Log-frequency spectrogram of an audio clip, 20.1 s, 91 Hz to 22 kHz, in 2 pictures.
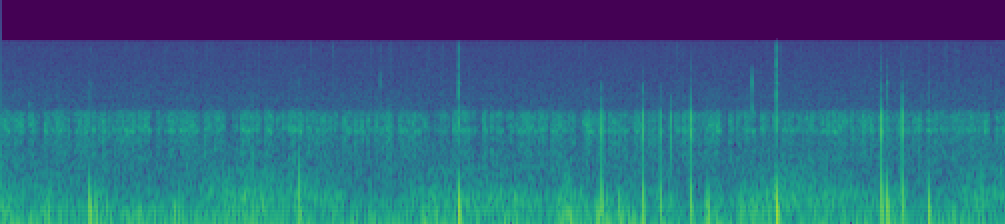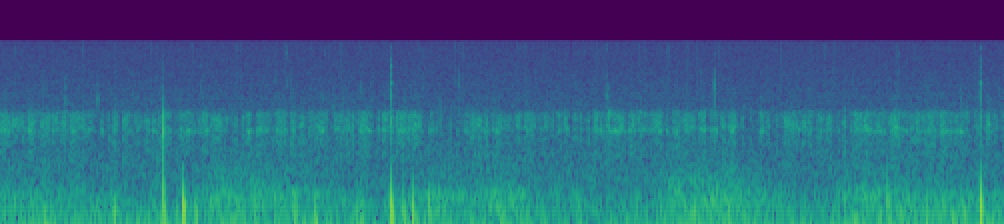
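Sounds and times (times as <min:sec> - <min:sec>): muffled underwater rumble and hiss: 0:00.0 - 0:20.0
small clicks and taps: 0:03.7 - 0:04.7, 0:06.0 - 0:08.0, 0:08.6 - 0:09.6.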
